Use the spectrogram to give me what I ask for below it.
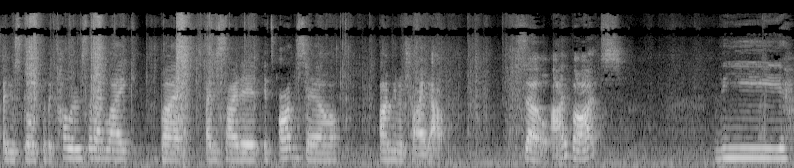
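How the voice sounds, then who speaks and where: A woman in her twenties, stuffy from allergies, chats casually about a haul while vlogging on her phone in her bedroom. Her mid-range voice is slightly bright, and the phone, held at arm's length or farther, gives poor audio with noticeable background noise.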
